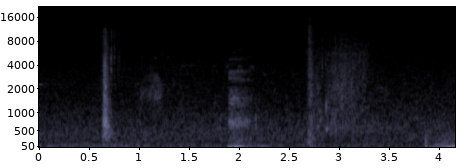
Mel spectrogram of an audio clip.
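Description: A fishing line whirs off a reel during a cast.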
